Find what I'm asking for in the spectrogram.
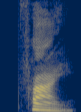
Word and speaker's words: phải: Phải. Có phải là. Ông có phải là người Mỹ không? – Phải is pronounced with a falling, rising tone.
